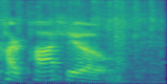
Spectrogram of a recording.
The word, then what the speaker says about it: carpaccio: gonna add some soyuz no Carpaccio that's how you say it you put the sauce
